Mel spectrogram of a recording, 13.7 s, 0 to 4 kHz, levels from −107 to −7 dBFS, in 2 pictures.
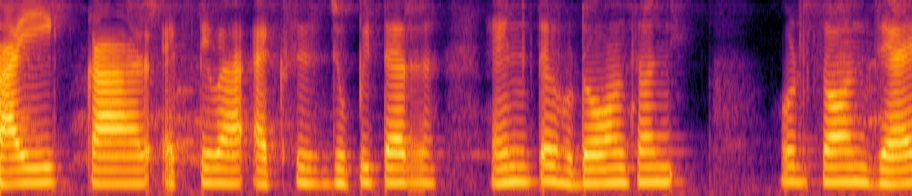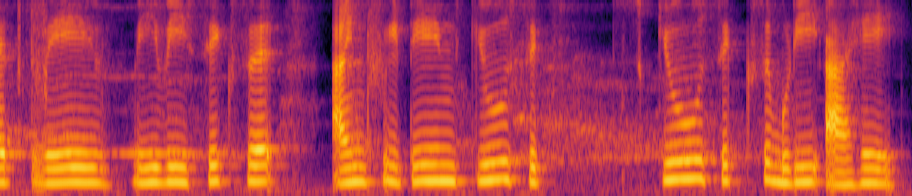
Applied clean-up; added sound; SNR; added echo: none; none; none; none.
